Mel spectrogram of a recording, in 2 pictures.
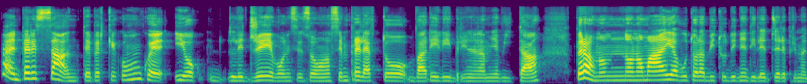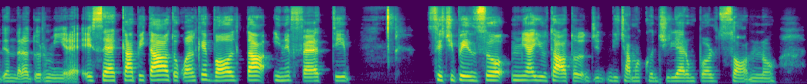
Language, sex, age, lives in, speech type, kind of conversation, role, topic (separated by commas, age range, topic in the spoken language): Italian, female, 60-64, Italy, conversation, advice, user, Come posso creare una routine della buonanotte coerente ogni sera?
